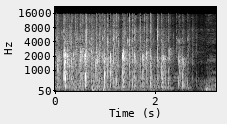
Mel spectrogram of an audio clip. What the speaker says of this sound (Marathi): टाळ्या वाजा सर्व.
